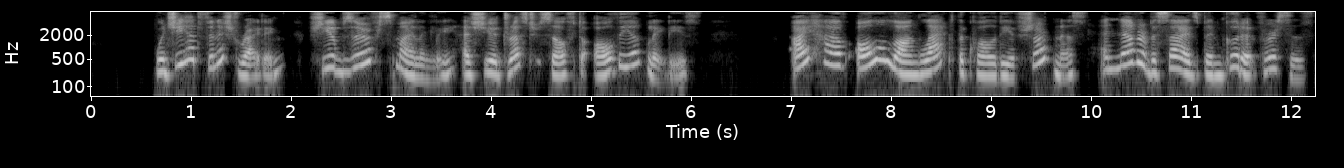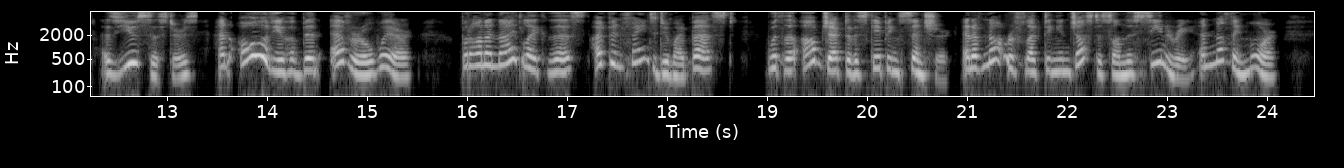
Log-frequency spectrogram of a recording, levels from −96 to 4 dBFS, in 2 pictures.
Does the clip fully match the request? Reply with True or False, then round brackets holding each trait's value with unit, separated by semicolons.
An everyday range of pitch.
False (8.3 semitones)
